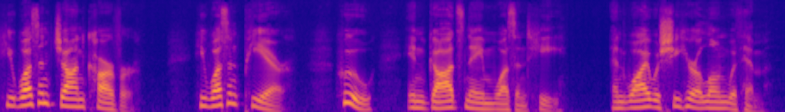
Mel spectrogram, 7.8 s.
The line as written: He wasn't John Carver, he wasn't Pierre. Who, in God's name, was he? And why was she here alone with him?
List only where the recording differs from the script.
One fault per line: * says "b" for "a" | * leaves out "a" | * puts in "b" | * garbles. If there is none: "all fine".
* says "wasn't" for "was"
